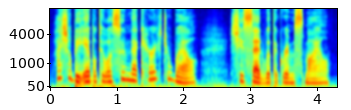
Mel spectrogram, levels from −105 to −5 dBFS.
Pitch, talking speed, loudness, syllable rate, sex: 190 Hz, 210 wpm, -21 LUFS, 5.9 syllables/s, female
